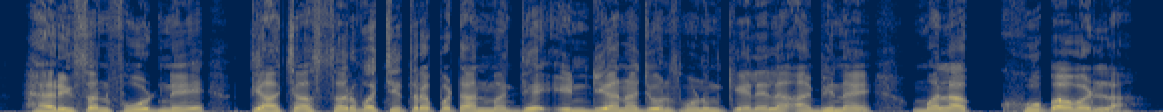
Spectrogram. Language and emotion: Marathi, happy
